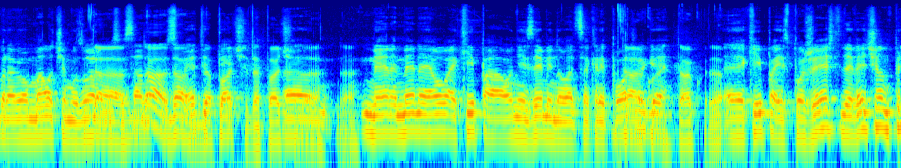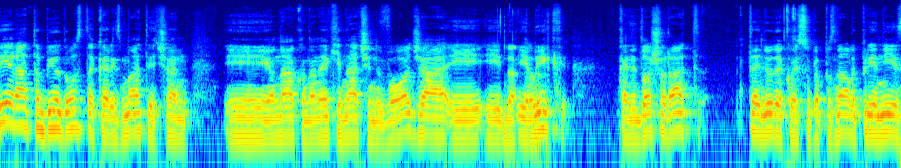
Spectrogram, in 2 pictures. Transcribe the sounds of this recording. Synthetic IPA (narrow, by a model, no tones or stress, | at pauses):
bɾaomalˠo̞t͡ɕemozoɾsesad̪aeːit̪d̪apː | menemenejeo̞ʋae̞kiːpao̞ːnjeize̞minoʋat̪sakɾajpo̞d̪ɾaɡet̪akekiːpajispo̞ʒeʃt̪ineʋe̞t͡ɕjeonpɾije̞ɾaːt̪abio̞d̪o̞st̪akaɾizmat̪it͡ʃan | ionako̞nane̞kinaːt͡ʃinʋo̞d͡ʒaiːlik | kad̪je̞d̪o̞ʃaɾat̪ː | e̞ːʎuːd̪eko̞jisuɡapoznalipɾijeniz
